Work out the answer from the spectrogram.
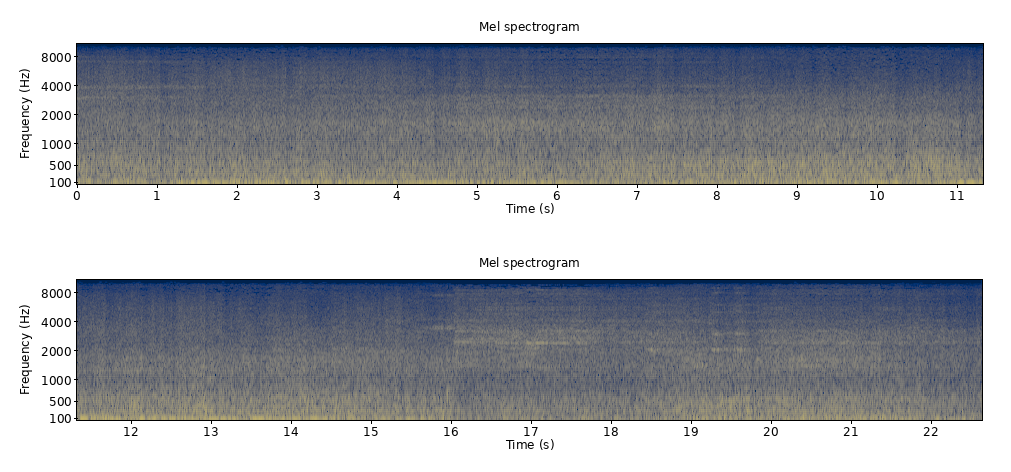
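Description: Double-stack intermodal container freight cars rolling past, a steady rumble of wheels on rail. Thin high squeals from the wheels come in during the last several seconds.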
